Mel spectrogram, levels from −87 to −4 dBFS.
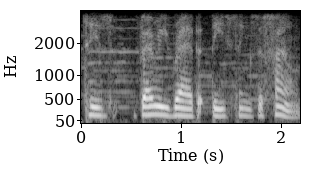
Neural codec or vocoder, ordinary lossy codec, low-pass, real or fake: none; Opus, 32 kbps; 3.6 kHz; real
